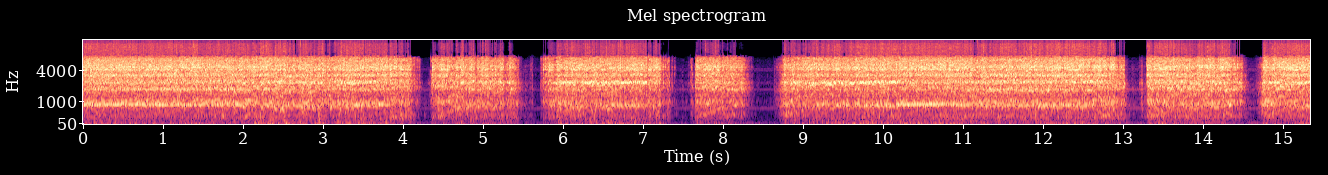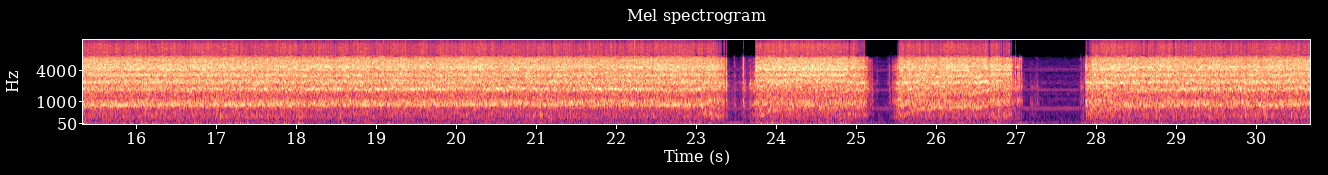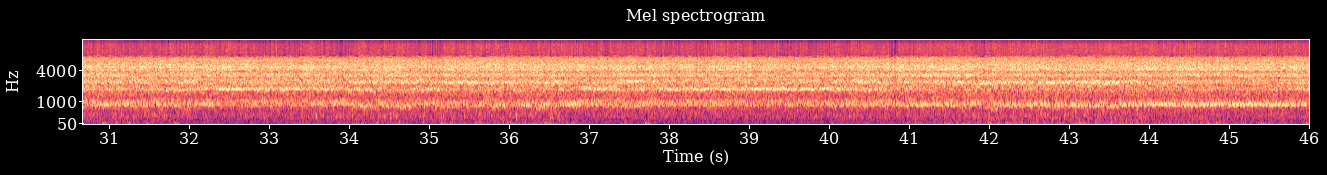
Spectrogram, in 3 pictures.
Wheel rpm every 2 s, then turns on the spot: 230, 200, 100, 110, 120, 220, 120, 150, 230, 230, 240, 160, 130, 90, 210, 230, 240, 220, 230, 230, 220, 210, 230.
none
